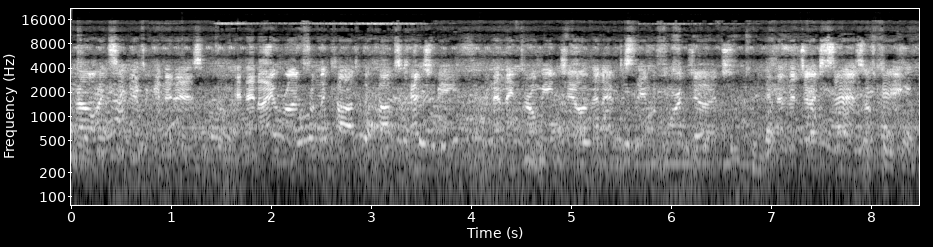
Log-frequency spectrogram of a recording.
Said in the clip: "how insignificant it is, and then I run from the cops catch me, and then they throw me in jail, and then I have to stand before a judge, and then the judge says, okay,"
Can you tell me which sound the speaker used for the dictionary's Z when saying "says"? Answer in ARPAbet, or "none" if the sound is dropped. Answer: Z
